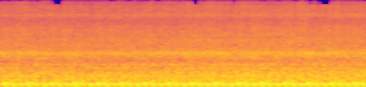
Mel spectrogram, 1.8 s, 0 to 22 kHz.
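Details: 1997 Chevy Astro van that sat three years, jump-started despite no ignition-switch signal reaching the starter, brake fluid leaking and smoking on the hot exhaust: low, even idle with steady pulse, no misfires or ticking; runs cleanly.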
